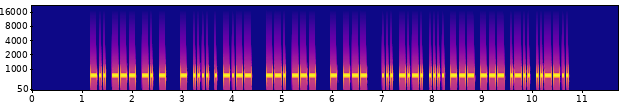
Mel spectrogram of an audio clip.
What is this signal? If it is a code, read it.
Morse code, heard as a keyed tone, about 28 wpm, 700 Hz. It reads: DONT THEY GO TO SCHOOL?
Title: Sentences from Top 1000 Words - Review Part 1 - 28wpm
